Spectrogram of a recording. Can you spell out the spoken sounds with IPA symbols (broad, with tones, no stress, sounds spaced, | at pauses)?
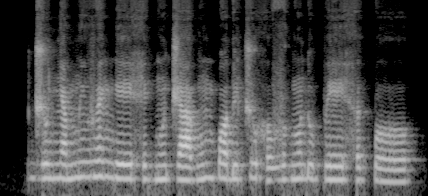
d͡ʒ o˨ ɲ ã˨ m ĩ˧ v ɛ̃˦ ŋ eː˨ h e˨ ɡ͡b ũ˨ t͡ʃ aː˨ ɡʷ ũ˦ m ɓ ɔ˧ ɗ ɨ˨ t͡ʃ u˦˨ h o˨ v ə˧ ɡʷ ũ˧ ɗ u˨ p eː˧ h ə˨˦ k͡p oː˨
